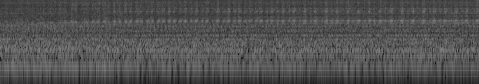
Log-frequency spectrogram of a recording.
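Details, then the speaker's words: Window air conditioner with a Samsung fan motor, first startup of the season after winter storage, fan medium-low, temperature down: a steady low hum and buzz, a bit loud as the compressor first starts. It then quiets down and begins cooling. "a little bit loud when it first starts for the year without quiet down a very good"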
